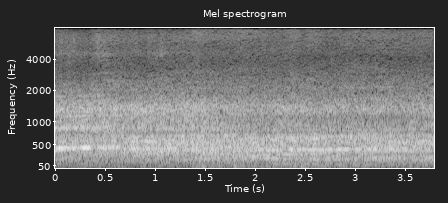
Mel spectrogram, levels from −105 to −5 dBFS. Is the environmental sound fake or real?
real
